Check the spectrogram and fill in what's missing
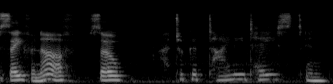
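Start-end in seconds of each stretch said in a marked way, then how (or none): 1.7-3.0 hushed whisper. A narrator's reading. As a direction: whisper it, cautious. Cautious first bite.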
